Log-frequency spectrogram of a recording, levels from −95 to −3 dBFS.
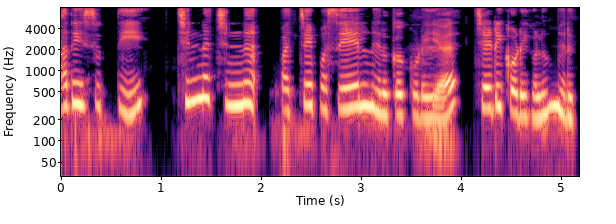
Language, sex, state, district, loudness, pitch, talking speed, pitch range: Tamil, female, Tamil Nadu, Nilgiris, -13 LUFS, 300 Hz, 125 wpm, 255-325 Hz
